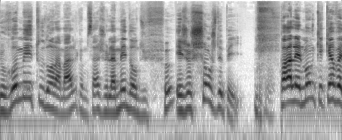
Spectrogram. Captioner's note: laughs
